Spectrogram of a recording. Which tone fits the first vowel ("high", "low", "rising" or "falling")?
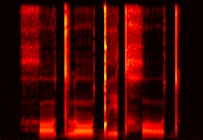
low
